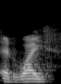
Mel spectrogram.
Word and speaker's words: advice: it is pronounced as advice. Okay, the difference is as a noun when we are using c, it is pronounced as advice, while using s, we pronounce it as advise.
